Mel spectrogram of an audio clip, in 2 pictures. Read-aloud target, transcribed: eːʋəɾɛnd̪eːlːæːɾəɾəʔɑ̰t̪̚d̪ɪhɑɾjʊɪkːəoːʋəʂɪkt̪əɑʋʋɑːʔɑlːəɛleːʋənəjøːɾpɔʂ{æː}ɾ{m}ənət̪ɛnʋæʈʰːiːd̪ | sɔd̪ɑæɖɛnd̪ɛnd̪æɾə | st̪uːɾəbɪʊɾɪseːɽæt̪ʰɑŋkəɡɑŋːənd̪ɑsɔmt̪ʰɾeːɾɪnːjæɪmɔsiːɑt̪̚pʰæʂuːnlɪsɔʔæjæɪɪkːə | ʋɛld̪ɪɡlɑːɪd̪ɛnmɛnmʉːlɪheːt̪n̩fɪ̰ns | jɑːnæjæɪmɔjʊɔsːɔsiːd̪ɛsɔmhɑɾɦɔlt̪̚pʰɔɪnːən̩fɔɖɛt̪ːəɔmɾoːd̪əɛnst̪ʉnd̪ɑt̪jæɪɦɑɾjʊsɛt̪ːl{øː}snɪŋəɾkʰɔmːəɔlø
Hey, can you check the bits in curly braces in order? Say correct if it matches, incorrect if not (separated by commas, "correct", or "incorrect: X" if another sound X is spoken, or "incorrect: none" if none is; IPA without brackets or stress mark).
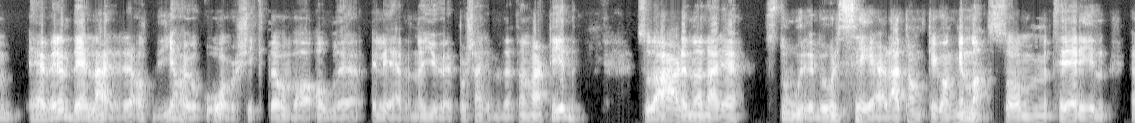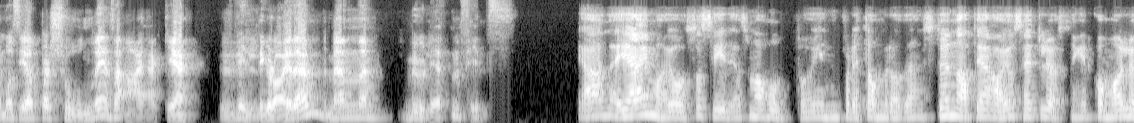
incorrect: æ, correct, correct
